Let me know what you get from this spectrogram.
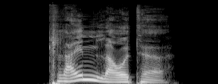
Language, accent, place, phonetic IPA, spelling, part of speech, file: German, Germany, Berlin, [ˈklaɪ̯nˌlaʊ̯tə], kleinlaute, adjective, De-kleinlaute.ogg
- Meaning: inflection of kleinlaut: 1. strong/mixed nominative/accusative feminine singular 2. strong nominative/accusative plural 3. weak nominative all-gender singular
